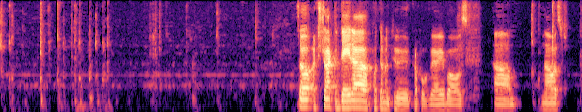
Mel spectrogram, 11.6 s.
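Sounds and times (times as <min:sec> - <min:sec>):
typing on a computer keyboard: 0:00.0 - 0:02.3, 0:03.0 - 0:03.8
speech: 0:06.0 - 0:11.4.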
